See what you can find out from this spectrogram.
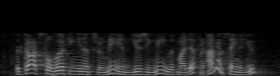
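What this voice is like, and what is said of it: South African Afrikaans-accented English. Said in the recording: “Speaking with a South African, in South African, English being my second language. First language being Afrikaans. Speaking with an accent”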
